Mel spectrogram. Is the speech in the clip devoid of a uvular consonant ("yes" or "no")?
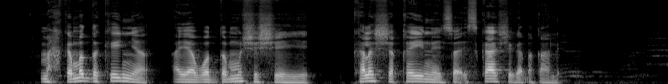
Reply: no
